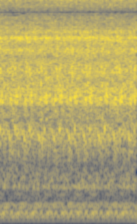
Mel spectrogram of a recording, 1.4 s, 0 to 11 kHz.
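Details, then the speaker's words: Cheap 6.4 Powerstroke diesel truck bought as a gamble, first start: a steady idle with a rushing, hissy whistle over the clatter. The unexplained sound is suspected to be the main turbos but unconfirmed; the engine otherwise seems good. "What was that sound? I don't know what that sound. I think it was the main turbos."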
